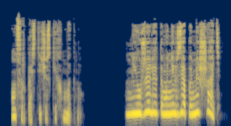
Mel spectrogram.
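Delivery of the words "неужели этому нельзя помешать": scared, frightened, very high-pitched outcry. Narrator reads a girl's question after a boy's sarcastic remark, frightened. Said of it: "испугалась Василиса".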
